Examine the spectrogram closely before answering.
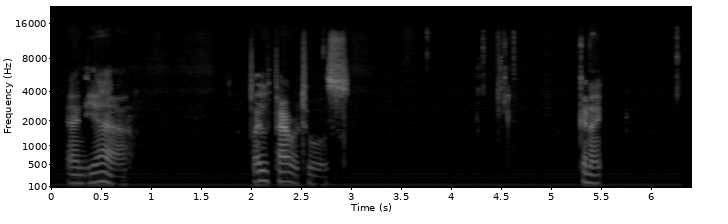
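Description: A woman speaks in short phrases close to a microphone.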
